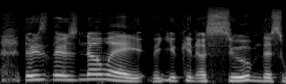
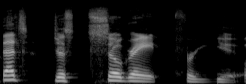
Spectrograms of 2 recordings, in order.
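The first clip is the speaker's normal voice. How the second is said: slow, drawn-out sarcastic praise; 3 dB louder, slower than usual. Shown as a demonstration. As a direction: stretch it out so the praise turns into a dig. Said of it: "you had to hear the intonation".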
